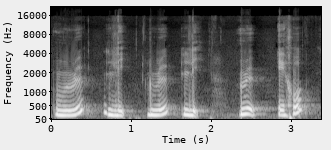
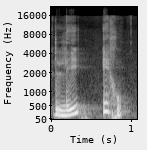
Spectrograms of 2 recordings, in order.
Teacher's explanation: Ce qui change ici, c'est la prononciation de le plus fermé et les plus ouvert.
